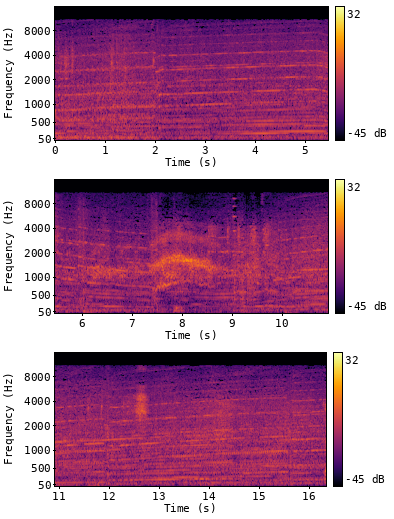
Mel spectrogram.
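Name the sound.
race car engine at Brands Hatch, from video game Gran Turismo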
